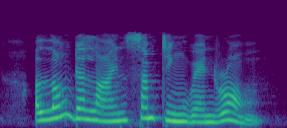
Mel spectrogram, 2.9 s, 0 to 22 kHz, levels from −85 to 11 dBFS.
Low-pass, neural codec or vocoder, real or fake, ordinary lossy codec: 7.2 kHz; none; real; Opus, 24 kbps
